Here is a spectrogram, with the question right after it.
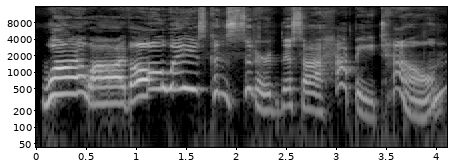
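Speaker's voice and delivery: high, loud pulpit voice with a laugh; rally the town from the pulpit; preaching pastor. Acted. Pastor addresses town meeting.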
